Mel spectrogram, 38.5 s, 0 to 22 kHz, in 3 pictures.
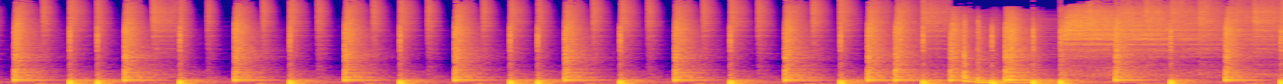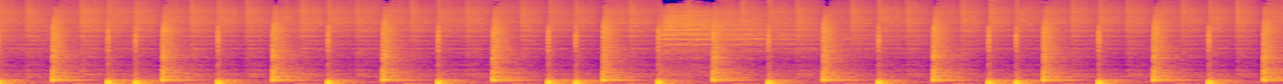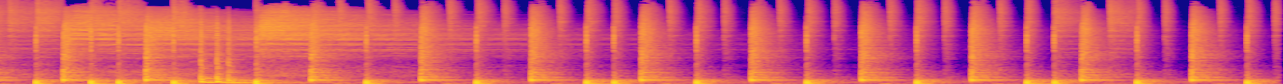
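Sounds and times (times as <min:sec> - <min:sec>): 
mixed drums: 0:00.0 - 0:38.4.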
